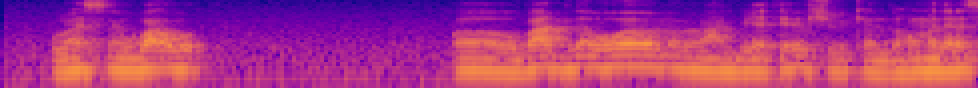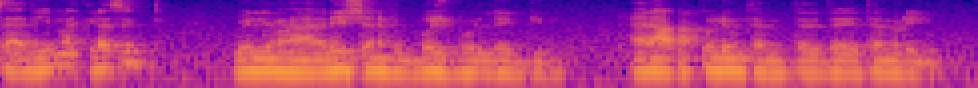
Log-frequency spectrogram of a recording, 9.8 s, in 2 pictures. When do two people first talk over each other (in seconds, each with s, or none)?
none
